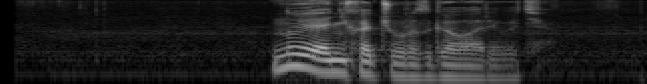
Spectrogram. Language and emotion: Russian, neutral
